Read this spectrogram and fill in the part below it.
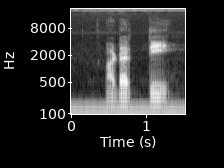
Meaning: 1. closeness, crowdedness 2. denseness, density, thickness 3. density (a measure of the mass of matter contained by a unit volume) 4. intensity
- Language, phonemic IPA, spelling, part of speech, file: Tamil, /ɐɖɐɾt̪ːiː/, அடர்த்தி, noun, Ta-அடர்த்தி.ogg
